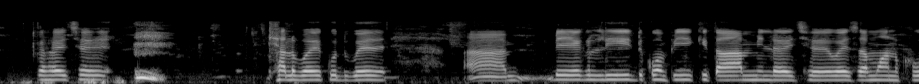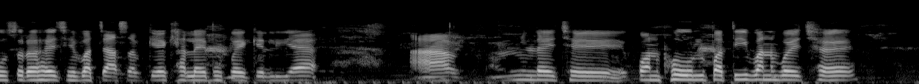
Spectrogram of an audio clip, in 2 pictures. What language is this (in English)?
Maithili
